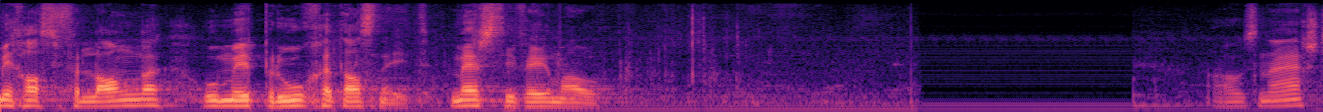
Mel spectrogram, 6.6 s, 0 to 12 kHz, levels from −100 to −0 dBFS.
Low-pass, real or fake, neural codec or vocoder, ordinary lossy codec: 10.8 kHz; real; none; AAC, 64 kbps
